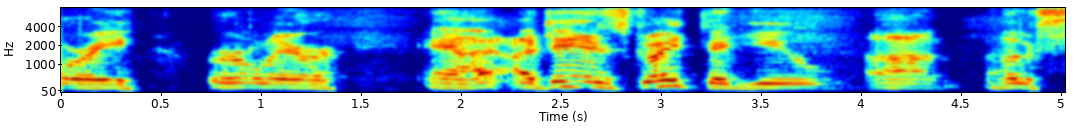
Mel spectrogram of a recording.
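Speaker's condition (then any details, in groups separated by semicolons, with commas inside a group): Cerebral palsy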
